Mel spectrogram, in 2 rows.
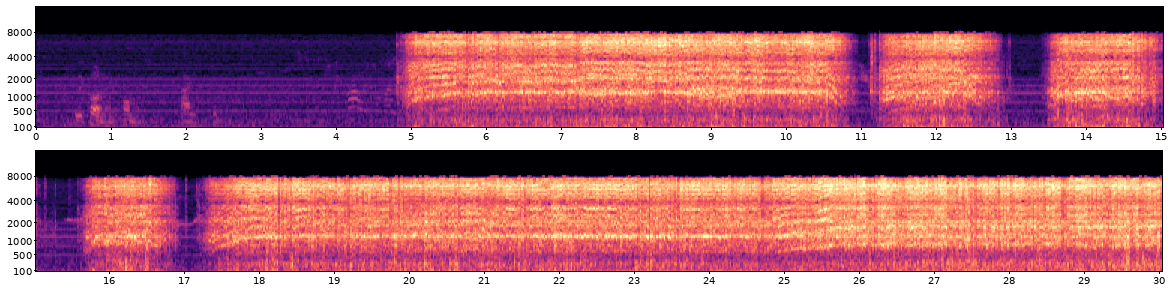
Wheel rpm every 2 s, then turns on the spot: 0, 0, 50, 160, 160, 100, 80, 90, 70, 150, 160, 160, 170, 230, 230.
none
